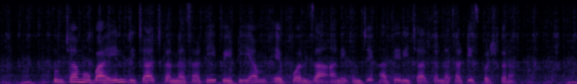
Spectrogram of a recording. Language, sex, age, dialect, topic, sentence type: Marathi, female, 36-40, Varhadi, banking, statement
